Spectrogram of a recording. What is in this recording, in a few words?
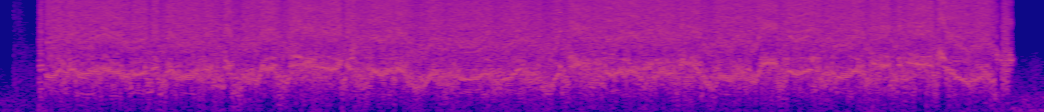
Radio chatter; Voices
